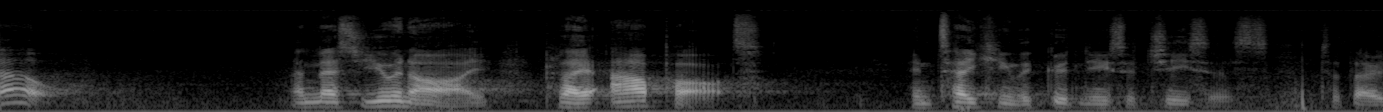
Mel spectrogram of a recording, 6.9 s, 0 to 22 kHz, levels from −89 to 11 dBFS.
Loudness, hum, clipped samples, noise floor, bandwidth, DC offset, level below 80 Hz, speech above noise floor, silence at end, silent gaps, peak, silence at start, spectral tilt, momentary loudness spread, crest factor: -34 LUFS; none; under 0.1%; -70 dBFS; 16 kHz; under 0.1%; -72 dBFS; 35 dB; 0 s; none; -14 dBFS; 0 s; -4.5 dB/octave; 23 LU; 22 dB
